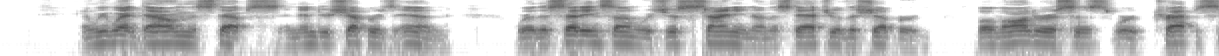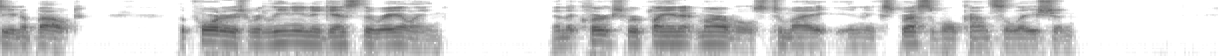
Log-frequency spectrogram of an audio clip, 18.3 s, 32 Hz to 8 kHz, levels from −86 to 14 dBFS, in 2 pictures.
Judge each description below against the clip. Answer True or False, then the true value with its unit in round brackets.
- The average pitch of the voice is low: True (115 Hz)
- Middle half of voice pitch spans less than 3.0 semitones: True (2.4 semitones)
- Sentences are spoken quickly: False (150 wpm)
